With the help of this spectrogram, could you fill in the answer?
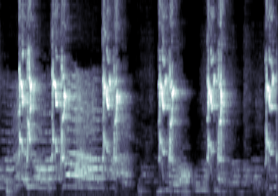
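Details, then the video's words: Lovebird giving ngekek panjang, a long chattering song, here as four harsh, squawky bursts of rasping notes separated by short pauses. "Masteran Love Bird Lb ngekek Panjang"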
